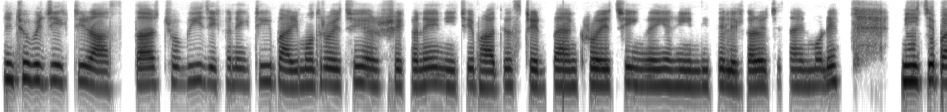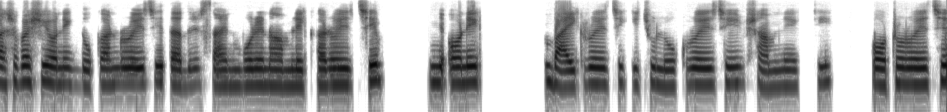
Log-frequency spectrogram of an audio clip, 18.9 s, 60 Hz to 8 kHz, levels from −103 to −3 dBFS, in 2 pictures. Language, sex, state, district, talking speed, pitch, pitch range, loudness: Bengali, female, West Bengal, Dakshin Dinajpur, 150 wpm, 205 Hz, 195-220 Hz, -18 LUFS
